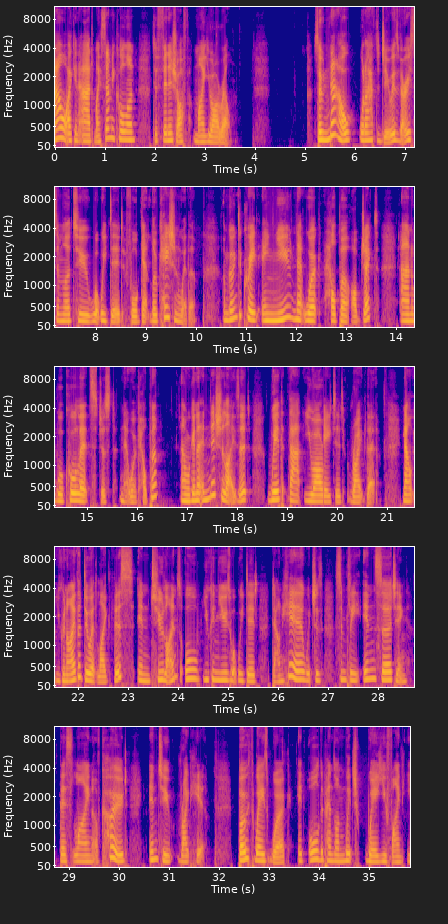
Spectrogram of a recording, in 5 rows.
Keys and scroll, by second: 9.4 Return, 27.3 super+x, 28.5 super+v.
